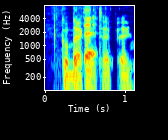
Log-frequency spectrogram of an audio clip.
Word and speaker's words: Göbekli Tepe: The only disagreements I had were like on the ages of things, saying that something was like, you know, these stones from Göbekli Tepe. Is that right? – Göbekli Tepe. – That's it.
